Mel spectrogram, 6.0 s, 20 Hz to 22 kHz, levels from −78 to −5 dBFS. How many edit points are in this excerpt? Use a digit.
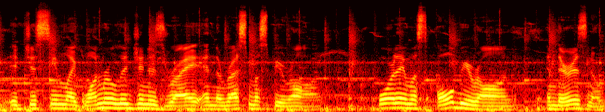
0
